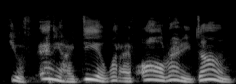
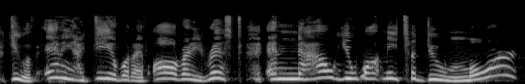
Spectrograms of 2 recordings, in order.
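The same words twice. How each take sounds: First: A worried man starting to protest; stressed plea. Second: Obadiah's protest climbs higher, slowing on "And now you want me to do more?"; a frightened servant pushing back harder; rising stressed plea. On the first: Acted. Obadiah pleads with Elijah, stressed and anxious. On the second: Obadiah protests to Elijah, stressed and rising. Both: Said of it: "You can hear or feel the stress in his voice".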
